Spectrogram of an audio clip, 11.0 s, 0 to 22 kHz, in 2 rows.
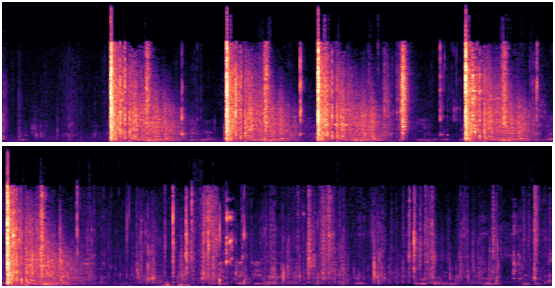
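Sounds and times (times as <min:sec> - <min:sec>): shotgun shots: 0:01.1 - 0:06.4.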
